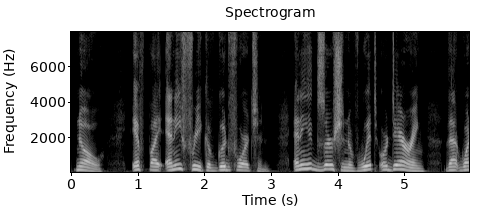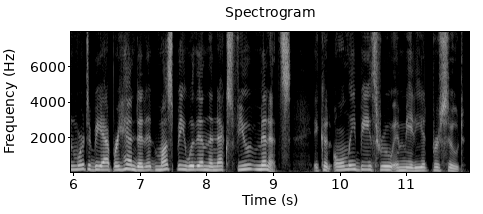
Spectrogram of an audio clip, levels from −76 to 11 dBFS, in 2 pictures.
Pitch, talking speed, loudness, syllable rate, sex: 190 Hz, 175 wpm, -17 LUFS, 5.3 syllables/s, female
